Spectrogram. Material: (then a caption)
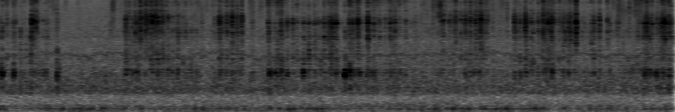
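Coated paper. A wooden stylus scratches the wing area of a flat, black-coated scratch-art paper sheet lying on a table in short strokes. The result is a quiet run of dry, bright scratching rasps that rise and fall in bursts, with almost no low end.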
